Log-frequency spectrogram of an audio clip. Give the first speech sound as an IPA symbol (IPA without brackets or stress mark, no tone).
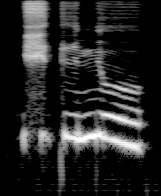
ç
